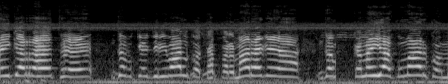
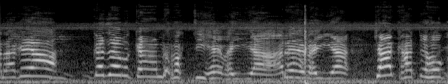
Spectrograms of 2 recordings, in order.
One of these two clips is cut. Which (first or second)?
first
